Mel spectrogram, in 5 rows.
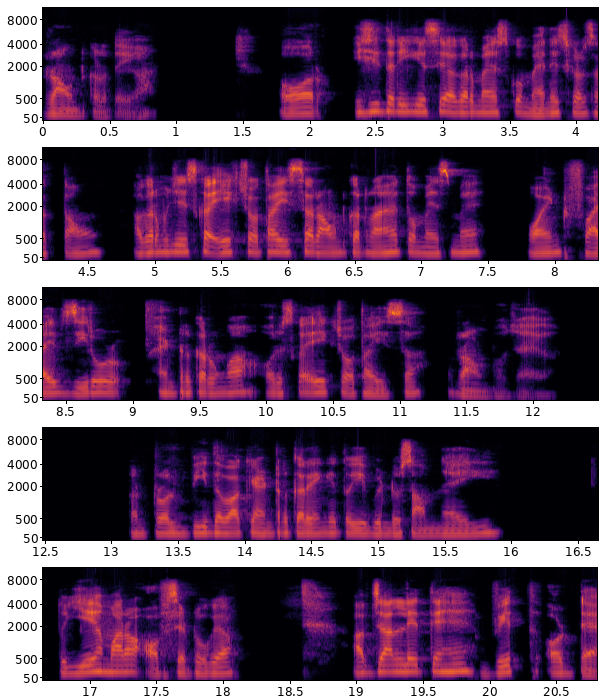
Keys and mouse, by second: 0.1 middle click, 1.4-3.2 drag, 4.1-9.8 drag, 10.3 click, 11.1 middle click, 16.9-20.8 drag.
